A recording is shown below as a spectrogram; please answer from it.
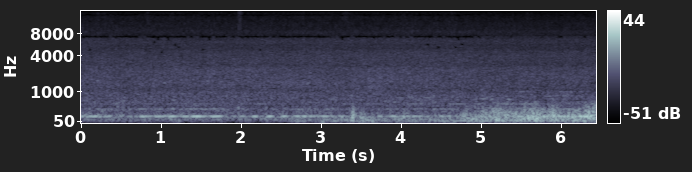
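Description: A steady low mechanical hum over a noisy outdoor background, with rumbling noise growing louder near the end.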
